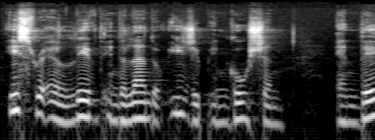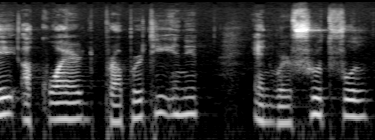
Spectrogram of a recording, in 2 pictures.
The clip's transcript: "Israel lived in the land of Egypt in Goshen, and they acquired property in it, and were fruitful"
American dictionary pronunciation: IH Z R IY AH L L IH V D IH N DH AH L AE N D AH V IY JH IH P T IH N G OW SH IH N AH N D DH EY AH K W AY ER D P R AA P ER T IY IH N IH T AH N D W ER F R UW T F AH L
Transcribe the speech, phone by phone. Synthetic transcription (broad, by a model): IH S R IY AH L L IH V D IH N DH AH L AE N D AH V IY JH IH P T IH N G OW SH IH N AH N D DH EY AH K W AY ER D P R AA P ER T IY IH N IH T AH N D W ER F R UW T F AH L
